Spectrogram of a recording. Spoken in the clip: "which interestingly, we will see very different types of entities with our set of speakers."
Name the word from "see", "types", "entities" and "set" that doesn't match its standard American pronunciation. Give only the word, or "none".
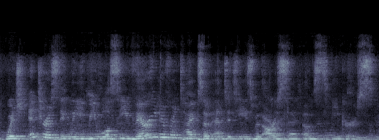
none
